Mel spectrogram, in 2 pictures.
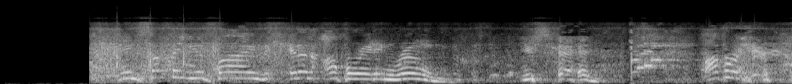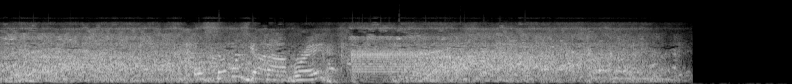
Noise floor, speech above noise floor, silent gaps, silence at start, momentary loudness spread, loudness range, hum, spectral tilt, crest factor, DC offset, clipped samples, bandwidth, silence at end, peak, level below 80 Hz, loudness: -67 dBFS; 53 dB; none; 0.9 s; 8 LU; 3 LU; none; -4.5 dB/octave; 14 dB; under 0.1%; under 0.1%; 10 kHz; 1 s; -2 dBFS; -52 dBFS; -14 LUFS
